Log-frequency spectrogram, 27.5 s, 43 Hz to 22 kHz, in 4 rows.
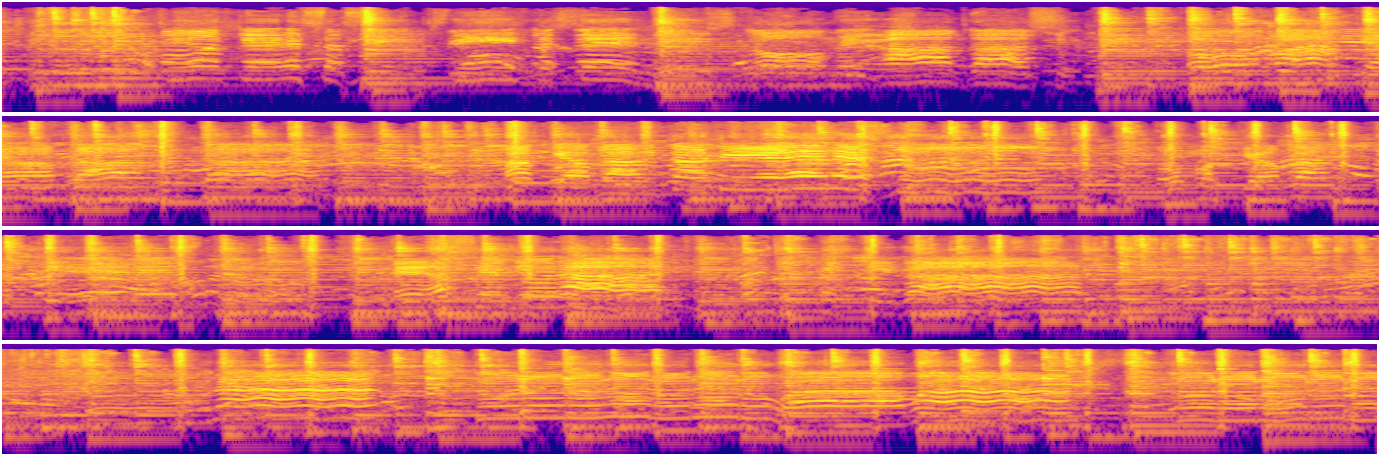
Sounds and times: Music: 0:00.0 - 0:02.5, 0:03.2 - 0:03.7, 0:05.4 - 0:27.5
Speech: 0:05.2 - 0:27.5.

